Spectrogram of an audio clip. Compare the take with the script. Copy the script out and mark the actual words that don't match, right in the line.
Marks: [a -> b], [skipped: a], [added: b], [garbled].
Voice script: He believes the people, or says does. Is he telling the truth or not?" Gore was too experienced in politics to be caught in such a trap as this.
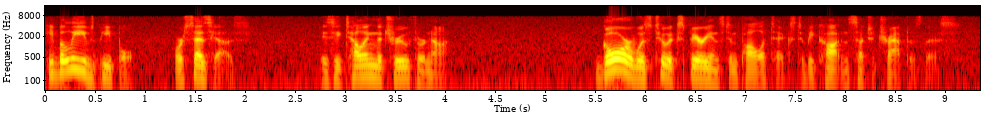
He believes the people, or says does. Is he telling the truth or not?" Gore was too experienced in politics to be caught in such a trap as this.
